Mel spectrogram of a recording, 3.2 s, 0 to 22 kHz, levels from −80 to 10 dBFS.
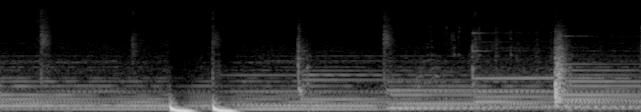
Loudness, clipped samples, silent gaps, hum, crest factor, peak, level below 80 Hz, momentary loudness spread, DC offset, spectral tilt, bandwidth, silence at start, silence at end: -21 LUFS; under 0.1%; none; none; 16 dB; -2 dBFS; -22 dBFS; 14 LU; under 0.1%; -9 dB/octave; 6.4 kHz; 0 s; 0 s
